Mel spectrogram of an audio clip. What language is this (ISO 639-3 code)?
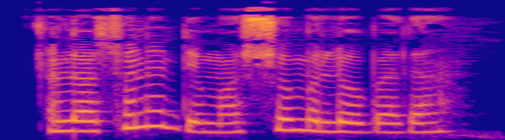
pus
